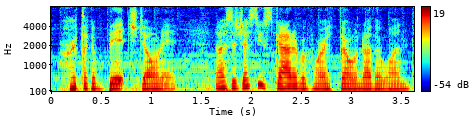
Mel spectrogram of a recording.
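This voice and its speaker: A woman's voice: on the low side, moderate pace, soft background music, lightly acted. A woman voicing a small, tough old grandmother who speaks bluntly and threatens bullies in folksy talk. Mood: menacing. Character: fierce gravel-tongued old grandmother, small but tough.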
